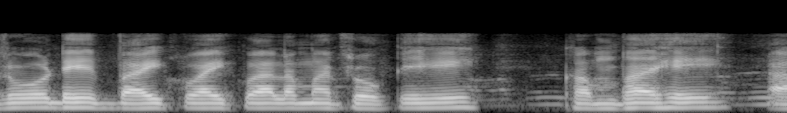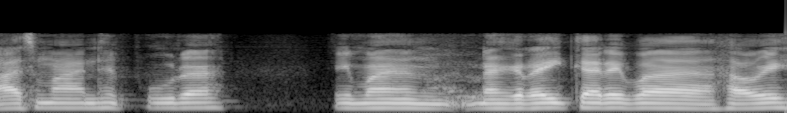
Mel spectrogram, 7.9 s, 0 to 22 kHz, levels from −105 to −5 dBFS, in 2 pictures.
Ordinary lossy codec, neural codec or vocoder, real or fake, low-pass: none; codec, 44.1 kHz, 7.8 kbps, Pupu-Codec; fake; 7.2 kHz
